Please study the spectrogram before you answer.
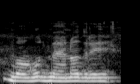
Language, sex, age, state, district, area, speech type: Odia, male, 18-30, Odisha, Bargarh, urban, spontaneous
